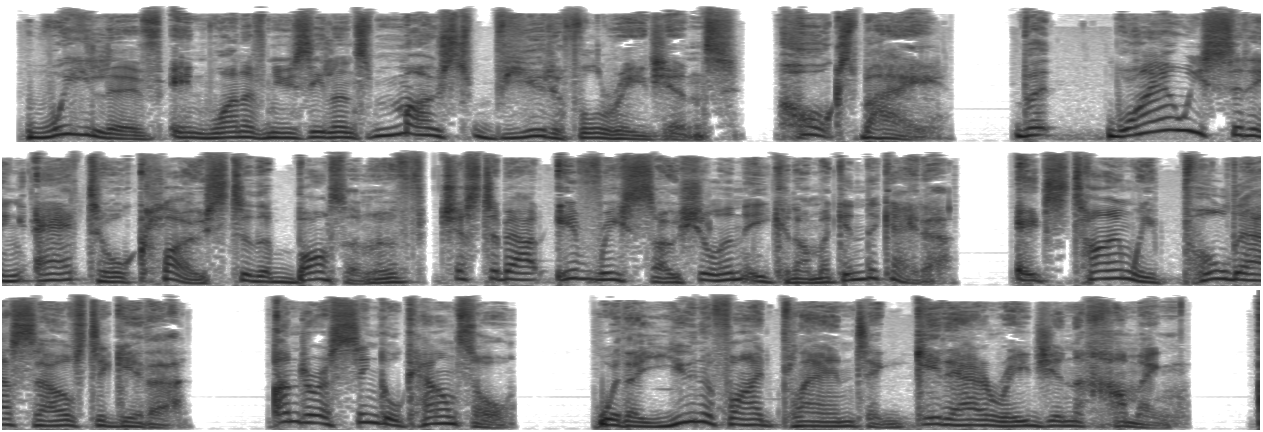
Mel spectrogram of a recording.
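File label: English Australian, male, narration; voice demos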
